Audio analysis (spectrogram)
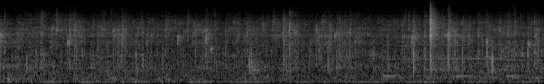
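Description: Onions sauté in a hot pan for Gobi Manchurian, giving a steady, moderately loud sizzle with scattered pops and crackles, close and without talk.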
